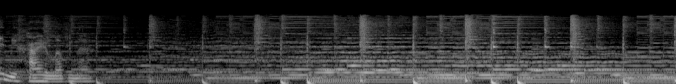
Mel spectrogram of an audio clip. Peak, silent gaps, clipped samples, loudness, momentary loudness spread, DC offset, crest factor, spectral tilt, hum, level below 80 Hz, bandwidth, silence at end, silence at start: -8 dBFS; none; under 0.1%; -27 LUFS; 13 LU; under 0.1%; 18 dB; -4.5 dB/octave; none; -36 dBFS; 11 kHz; 0 s; 0 s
